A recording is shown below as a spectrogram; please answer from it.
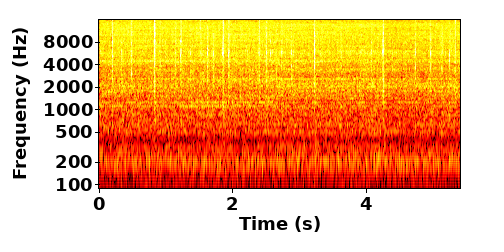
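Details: BMW E46 325i inline-six at smooth idle: uneven sharp clicks and rattles about once per second from the engine bay, began after replacing pulleys, serpentine belt, radiator and power steering pump; cause unknown.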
